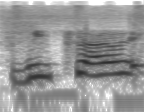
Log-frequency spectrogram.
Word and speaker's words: WIZO: How do we pronounce it? Pleasure. Yes, thank you. Yes, WIZO, and it stands for Women International Zionist Organization.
